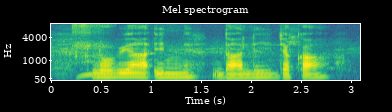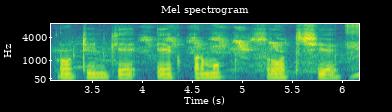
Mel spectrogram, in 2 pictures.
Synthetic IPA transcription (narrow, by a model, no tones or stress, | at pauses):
loːbijaʔɪnjəd̪aːlid͡ʒəkapɾoːʈiːnkeeːkpɾəmʊkʰsɾoːt̪t͡ʃʰieː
